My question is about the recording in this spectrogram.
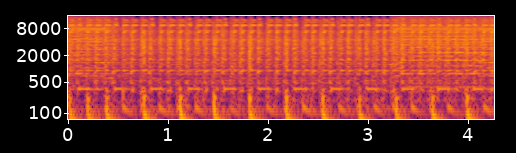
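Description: Live Gujarati wedding-song (lagna geet) music: fast, steady drum beats, about four or five a second, under a short melodic figure that repeats.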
